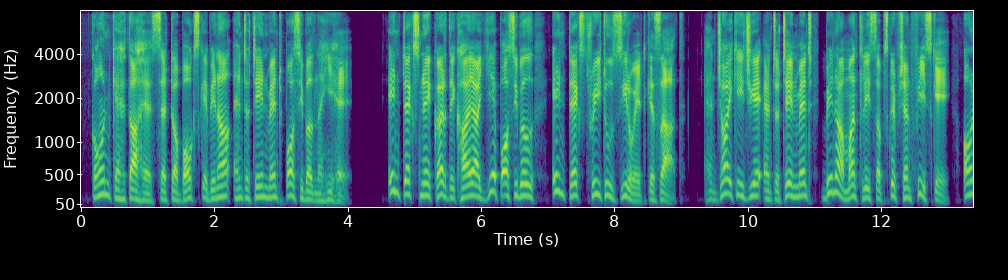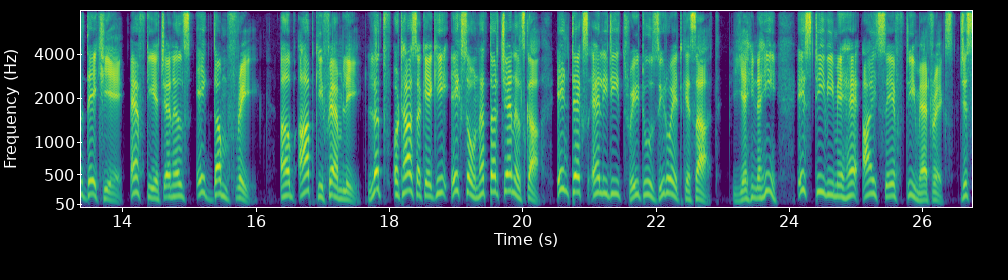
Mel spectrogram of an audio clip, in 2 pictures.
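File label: hindi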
